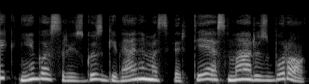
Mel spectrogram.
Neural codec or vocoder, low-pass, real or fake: autoencoder, 48 kHz, 32 numbers a frame, DAC-VAE, trained on Japanese speech; 10.8 kHz; fake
